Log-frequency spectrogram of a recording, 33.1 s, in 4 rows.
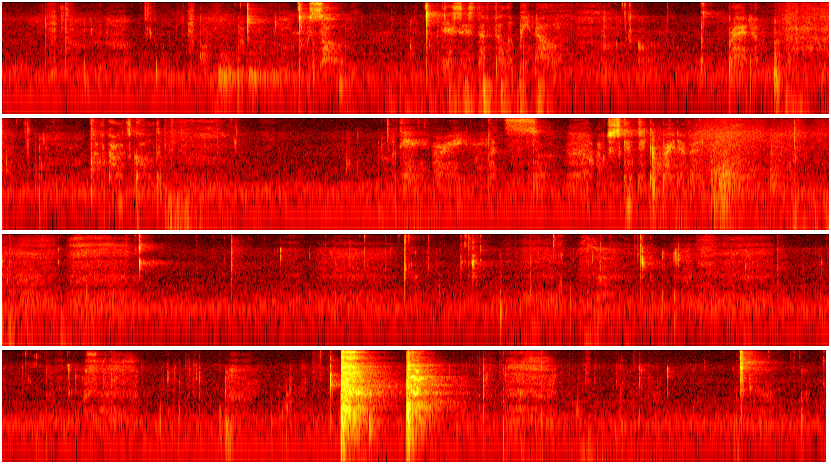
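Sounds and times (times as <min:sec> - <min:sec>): sticky wet chewing: 0:18.8 - 0:28.2
person coughing: 0:28.2 - 0:29.4.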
